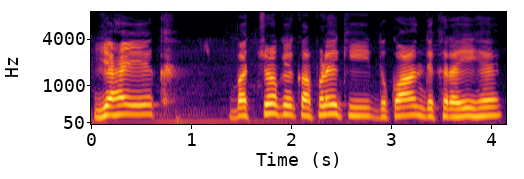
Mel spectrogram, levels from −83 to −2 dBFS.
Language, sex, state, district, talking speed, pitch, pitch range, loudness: Hindi, male, Madhya Pradesh, Katni, 145 wpm, 175 Hz, 160-195 Hz, -15 LUFS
